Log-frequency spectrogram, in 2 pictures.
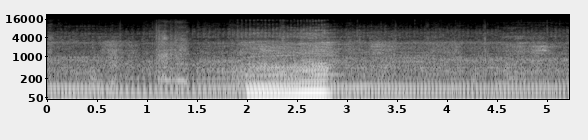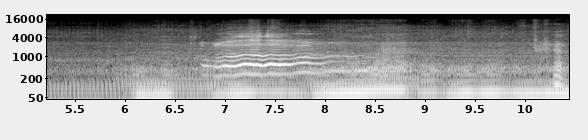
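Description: Honda Trail 125's single-cylinder four-stroke engine running at low speed, picking up briefly about two seconds in and again from about six seconds on. Near the middle of that second stretch a person lets out a long wavering whoop.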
